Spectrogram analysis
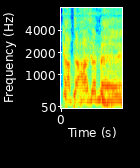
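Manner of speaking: mock excited call. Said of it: "We all were like".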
